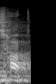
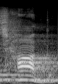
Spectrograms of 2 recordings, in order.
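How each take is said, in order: First: The word ends in a voiceless t sound. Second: The word ends in a voiced d sound. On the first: "অনেকে বলে ছাদ, ছয় আকার তো ছাদ" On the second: "আমরা বলি ছাদ, ছয় আকার দ ছাদ"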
